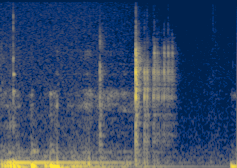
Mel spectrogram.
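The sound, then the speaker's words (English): Dice clatter across a hard table in a quick burst of sharp, bright clicks that settle into a few lighter ticks, with a low rumble underneath and no talking. “See, I usually roll with my right hand because I'm I'm right-handed.”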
